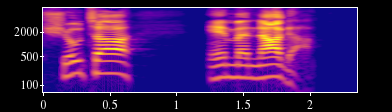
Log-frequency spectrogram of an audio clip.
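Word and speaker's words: Shota Imanaga: Now, one of the other now what's is Shoto Imenga. Let me pronounce his name right. Shota Imenaga, who is another Japanese pitcher.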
